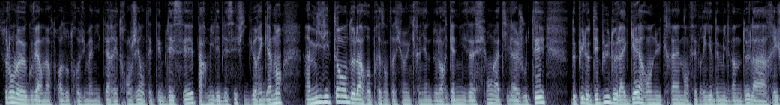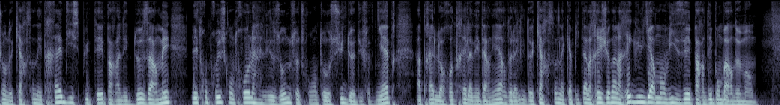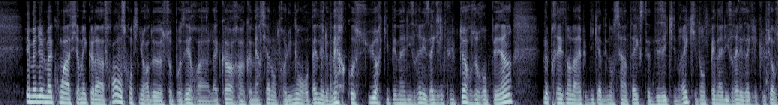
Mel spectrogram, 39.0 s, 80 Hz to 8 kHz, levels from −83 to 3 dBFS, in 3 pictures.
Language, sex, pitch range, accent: French, male, 110-140 Hz, French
